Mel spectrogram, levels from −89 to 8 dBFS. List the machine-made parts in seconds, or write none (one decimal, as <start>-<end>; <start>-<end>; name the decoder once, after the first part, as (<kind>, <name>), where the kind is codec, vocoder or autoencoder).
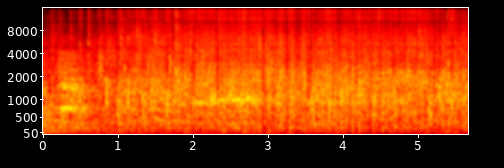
1.9-5.3 (codec, SNAC)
